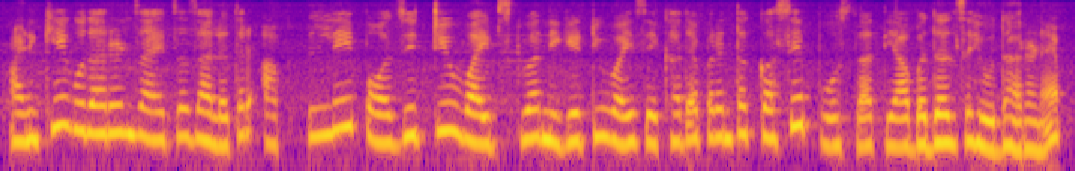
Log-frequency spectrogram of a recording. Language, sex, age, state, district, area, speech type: Marathi, female, 18-30, Maharashtra, Pune, urban, spontaneous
